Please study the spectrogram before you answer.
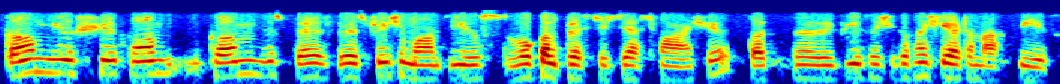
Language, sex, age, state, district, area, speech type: Kashmiri, male, 45-60, Jammu and Kashmir, Budgam, rural, conversation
